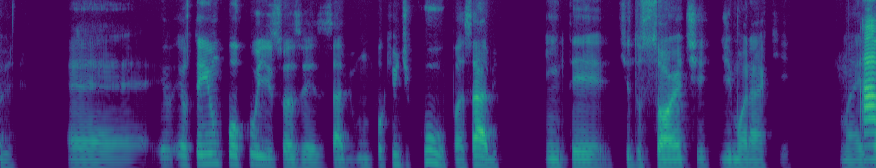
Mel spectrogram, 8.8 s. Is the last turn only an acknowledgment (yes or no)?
no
